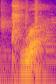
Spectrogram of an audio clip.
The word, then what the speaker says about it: trois: 3 is being pronounced as trois.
